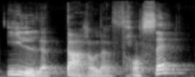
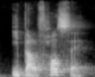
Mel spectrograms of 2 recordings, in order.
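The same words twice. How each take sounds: First: Plural 'il parle français' with the L fully sounded; careful written form. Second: 'il parle français' with il reduced to 'i'; spoken short form. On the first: Teacher showing how they speak French is written, il parle français articulated. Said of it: "will be written". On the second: Teacher showing learners the spoken il parle français, L dropped. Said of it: "it will be pronounced". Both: Shown as a demonstration.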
